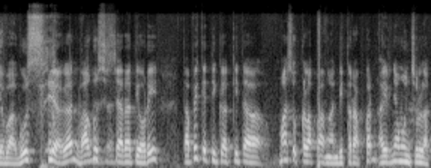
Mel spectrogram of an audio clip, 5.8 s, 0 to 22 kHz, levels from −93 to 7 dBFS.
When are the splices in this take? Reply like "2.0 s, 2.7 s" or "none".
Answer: none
